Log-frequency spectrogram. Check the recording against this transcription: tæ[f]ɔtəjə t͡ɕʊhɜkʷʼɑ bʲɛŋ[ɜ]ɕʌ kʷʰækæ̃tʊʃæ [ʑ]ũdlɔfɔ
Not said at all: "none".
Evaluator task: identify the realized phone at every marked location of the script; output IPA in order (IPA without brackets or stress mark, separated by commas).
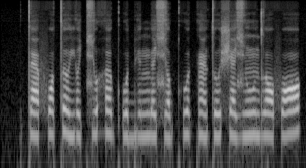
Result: f, ɛ, ʑ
